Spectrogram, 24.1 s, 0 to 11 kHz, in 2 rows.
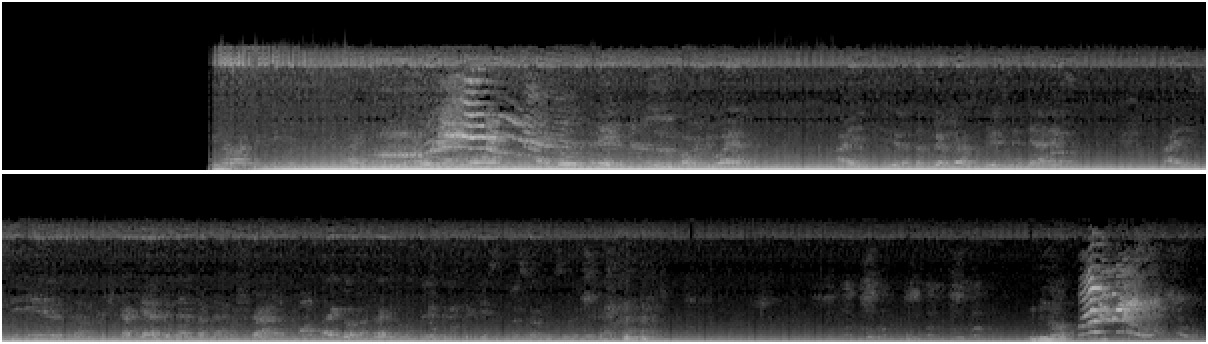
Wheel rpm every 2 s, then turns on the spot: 0, 10, 20, 0, 0, 0, 0, 0, 0, 0, 0, 0.
none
